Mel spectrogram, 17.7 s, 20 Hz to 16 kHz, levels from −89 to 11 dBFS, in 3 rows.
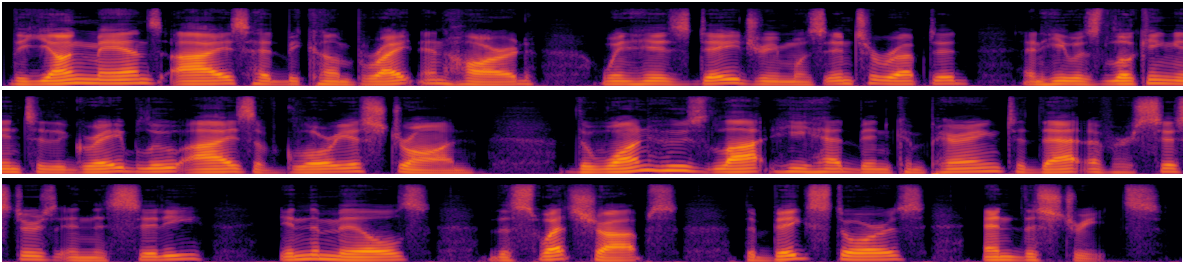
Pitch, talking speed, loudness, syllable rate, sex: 130 Hz, 180 wpm, -20 LUFS, 4.6 syllables/s, male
